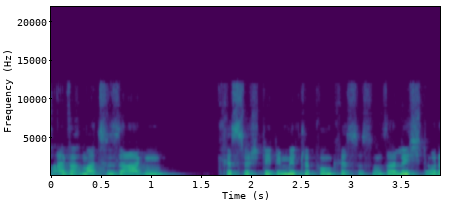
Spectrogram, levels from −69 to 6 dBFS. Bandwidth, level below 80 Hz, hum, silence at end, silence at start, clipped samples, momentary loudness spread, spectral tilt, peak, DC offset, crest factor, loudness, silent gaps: 12.5 kHz; -68 dBFS; none; 0 s; 0 s; under 0.1%; 7 LU; -5.5 dB/octave; -10 dBFS; under 0.1%; 16 dB; -26 LUFS; none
